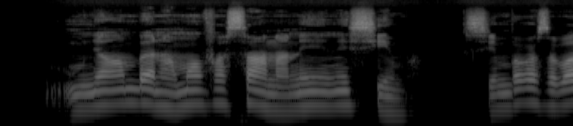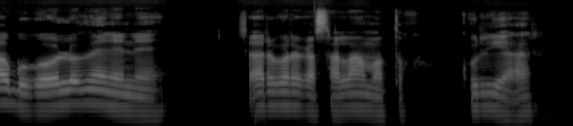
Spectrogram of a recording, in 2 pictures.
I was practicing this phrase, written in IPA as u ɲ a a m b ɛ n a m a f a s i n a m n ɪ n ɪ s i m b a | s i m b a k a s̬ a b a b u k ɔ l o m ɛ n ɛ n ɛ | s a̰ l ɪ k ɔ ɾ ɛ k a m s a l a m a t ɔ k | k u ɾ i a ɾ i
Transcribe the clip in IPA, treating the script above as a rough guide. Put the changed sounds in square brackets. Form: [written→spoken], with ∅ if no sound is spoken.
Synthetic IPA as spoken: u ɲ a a m b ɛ n a m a f a s [i→a] n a [m→∅] n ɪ n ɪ s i m b a | s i m b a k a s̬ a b a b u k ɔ l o m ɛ n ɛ n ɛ | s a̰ [l→ɾ] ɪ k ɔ ɾ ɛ k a [m→∅] s a l a m a t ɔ k | k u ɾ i a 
